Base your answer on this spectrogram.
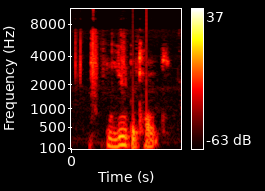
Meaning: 1. To find and specify the location of (someone or something); to locate 2. To take up residence in a place; to lodge, to occupy
- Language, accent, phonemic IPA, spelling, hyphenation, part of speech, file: English, Southern England, /ˈjuːbɪkeɪt/, ubicate, ubic‧ate, verb, LL-Q1860 (eng)-ubicate.wav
